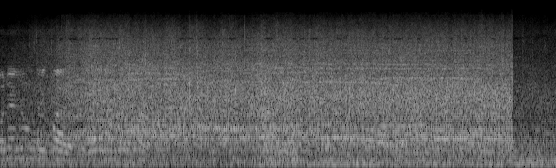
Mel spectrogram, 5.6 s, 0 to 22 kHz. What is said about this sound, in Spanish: Gabriel Boric, aplausos, digo, para el presidente saliente por última vez, terminando 4 años de mandato, ingresando al Salón de Honor del Congreso Nacional.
